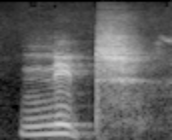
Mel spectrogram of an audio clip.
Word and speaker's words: knit: If K is followed by N at the beginning of a word, then K is not said. It is silent. See this children. I'll give you some examples. K-N-I-T.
